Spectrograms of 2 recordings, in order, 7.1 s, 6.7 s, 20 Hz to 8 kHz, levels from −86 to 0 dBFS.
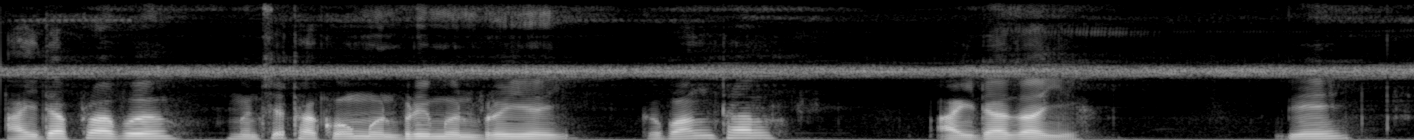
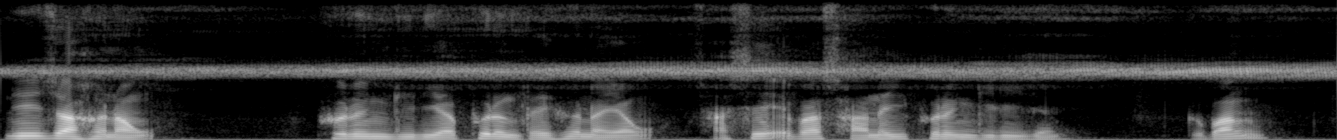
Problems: constant background noise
